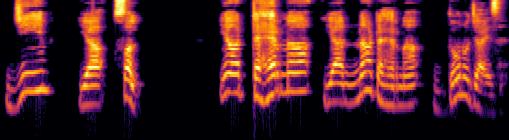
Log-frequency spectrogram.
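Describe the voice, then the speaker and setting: A Quran recitation teacher gives a short recorded tajweed lesson in a clear, measured teaching voice that sits high with lively intonation. For his examples, he slows into melodic recitation.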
